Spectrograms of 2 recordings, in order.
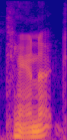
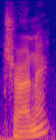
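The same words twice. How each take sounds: First: The name is said the American way. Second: The name is said the non-American way. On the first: "The American one is Canik" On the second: "which I guess is the correct pronunciation"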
